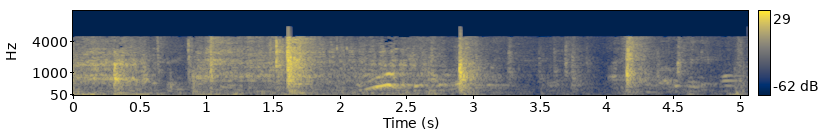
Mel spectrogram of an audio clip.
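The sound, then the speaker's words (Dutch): A door is pushed shut, with a couple of sharp wooden thuds and clicks as it closes, while people murmur and talk faintly. “Nou ja, goed, hij is dicht.”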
